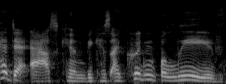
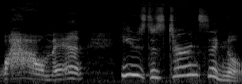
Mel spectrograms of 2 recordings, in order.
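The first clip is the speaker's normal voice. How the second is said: higher, amazed mock teammate voice; 8 semitones higher, slower than usual. Teammate marveling that Dario signaled, higher amazed voice. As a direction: gape at a turn signal like it's a miracle. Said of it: "He's like".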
